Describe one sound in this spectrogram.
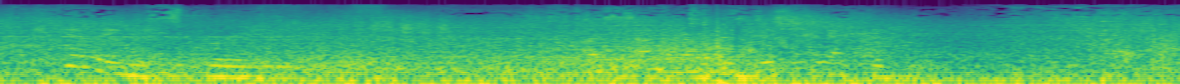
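Spell effects crash and boom in a game battle.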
